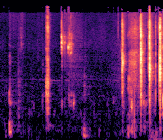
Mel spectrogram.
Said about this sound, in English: I have it here. During the theme song, I had to come and pour out a glass of it. So I'm here back with my glass. I'm going to try a sip now.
